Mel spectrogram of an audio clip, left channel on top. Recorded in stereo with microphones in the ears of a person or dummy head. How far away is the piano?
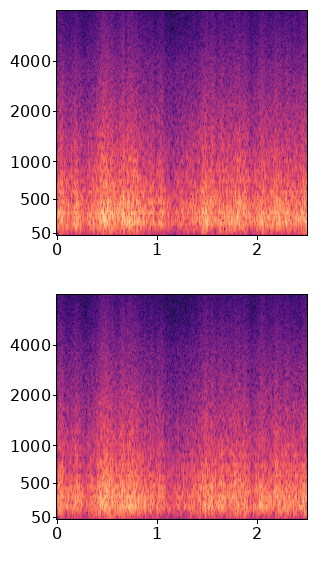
No piano in this recording.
